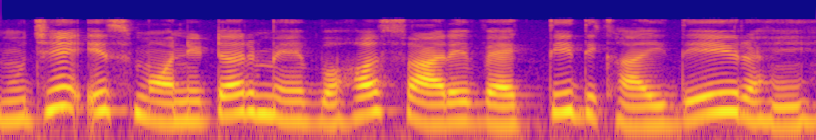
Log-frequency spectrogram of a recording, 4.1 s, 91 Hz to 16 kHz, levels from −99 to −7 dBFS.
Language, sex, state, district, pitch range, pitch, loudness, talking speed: Hindi, female, Madhya Pradesh, Katni, 175-245 Hz, 200 Hz, -18 LUFS, 160 wpm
